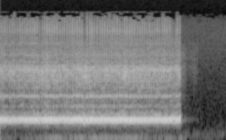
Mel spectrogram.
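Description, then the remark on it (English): A phone call ringing on the line: one steady, loud electronic ring tone held for nearly two seconds before it cuts off abruptly into silence. No voices. “The phone is ringing.”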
